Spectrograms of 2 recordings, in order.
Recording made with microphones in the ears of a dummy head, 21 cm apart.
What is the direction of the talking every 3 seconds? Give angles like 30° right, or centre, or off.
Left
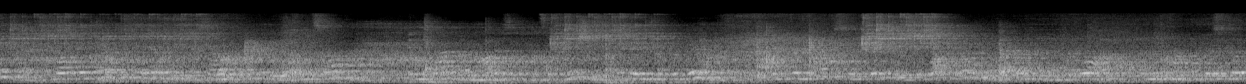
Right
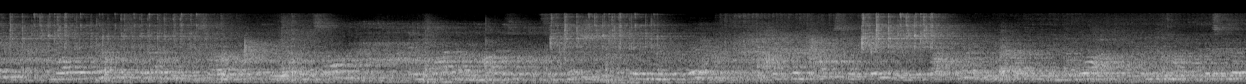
20° right, 20° left, centre, 30° right.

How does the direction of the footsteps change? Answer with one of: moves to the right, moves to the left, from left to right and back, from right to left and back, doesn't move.
moves to the left.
